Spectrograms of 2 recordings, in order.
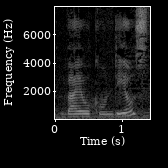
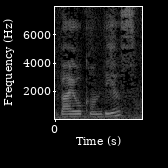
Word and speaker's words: Vaya con Dios: Vaya con Dios. Again, the V is pronounced with a B. Vaya con Dios.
